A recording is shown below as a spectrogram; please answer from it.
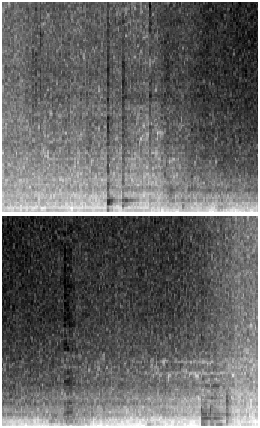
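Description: Fried potato pieces go into a sizzling mushroom curry in a pan, with a few knocks and scrapes from the spoon and then a broad, loud sizzle that swells and fades.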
